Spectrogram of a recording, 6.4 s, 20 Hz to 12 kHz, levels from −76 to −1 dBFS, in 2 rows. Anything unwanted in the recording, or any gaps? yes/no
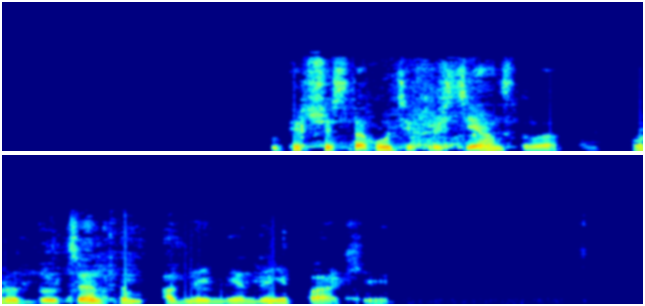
no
